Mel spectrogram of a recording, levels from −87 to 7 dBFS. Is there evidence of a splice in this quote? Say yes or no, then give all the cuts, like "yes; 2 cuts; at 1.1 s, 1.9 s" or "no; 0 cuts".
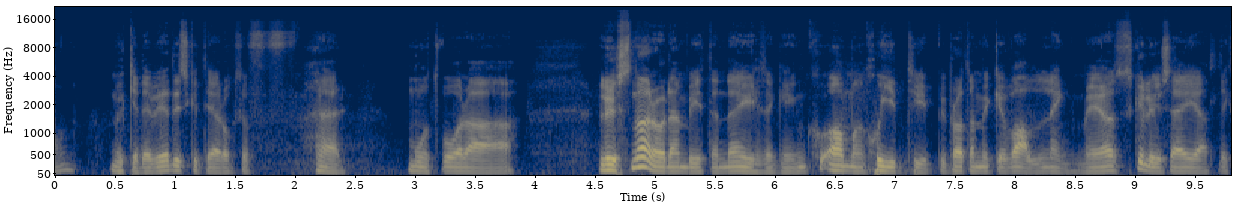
no; 0 cuts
